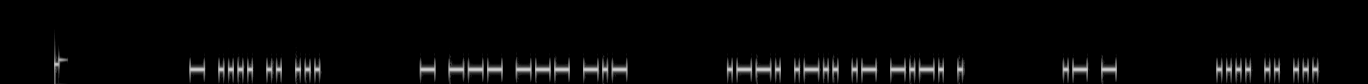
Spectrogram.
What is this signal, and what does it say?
Morse code, heard as a keyed tone, about 25 wpm, 700 Hz. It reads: THIS TOOK PLACE AT HIS
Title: 3x Word-Spacing - Sentences from Top 300 Words - 25wpm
